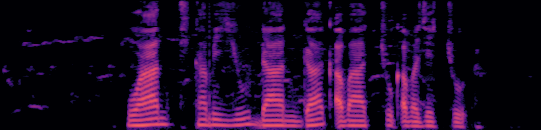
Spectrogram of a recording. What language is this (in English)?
Oromo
